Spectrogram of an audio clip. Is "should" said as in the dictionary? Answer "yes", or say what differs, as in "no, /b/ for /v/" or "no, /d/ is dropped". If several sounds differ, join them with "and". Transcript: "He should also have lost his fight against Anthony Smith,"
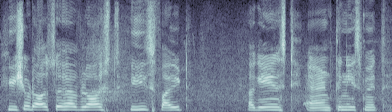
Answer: yes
